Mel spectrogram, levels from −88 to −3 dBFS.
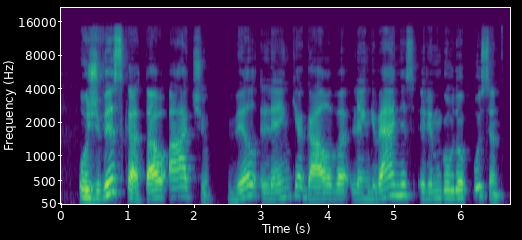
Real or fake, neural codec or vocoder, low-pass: real; none; 14.4 kHz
